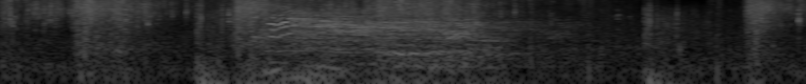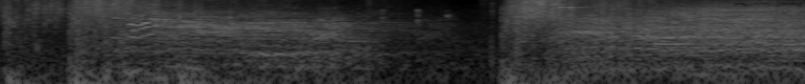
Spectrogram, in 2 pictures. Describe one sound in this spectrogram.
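A dragon roars loudly.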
